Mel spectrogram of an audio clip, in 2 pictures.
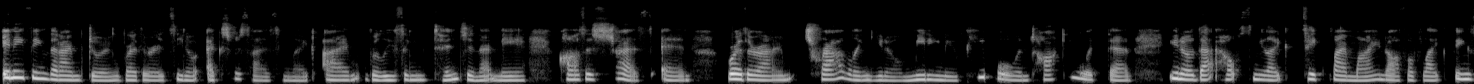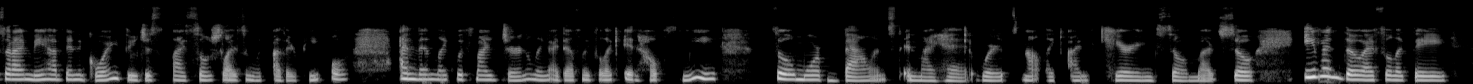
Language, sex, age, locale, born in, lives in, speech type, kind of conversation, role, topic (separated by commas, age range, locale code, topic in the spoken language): English, female, 30-34, en-US, United States, United States, conversation, podcast, guest, In what ways can exploring new hobbies support emotional well-being?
